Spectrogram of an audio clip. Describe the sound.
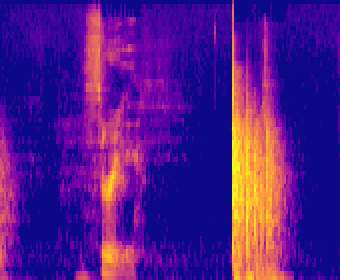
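Two heavy six-sided dice are rolled onto a table during a tabletop role-playing game, tumbling in one short, loud burst of thudding knocks and clatter, preceded by a brief murmur of voice.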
